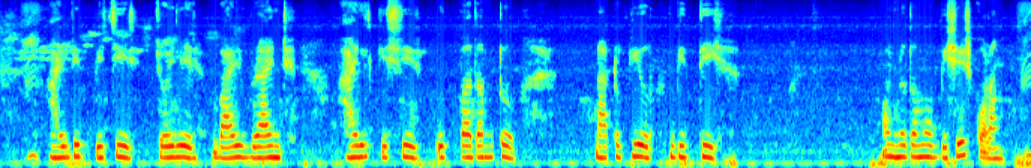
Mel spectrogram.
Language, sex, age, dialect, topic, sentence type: Bengali, female, 18-24, Rajbangshi, agriculture, statement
